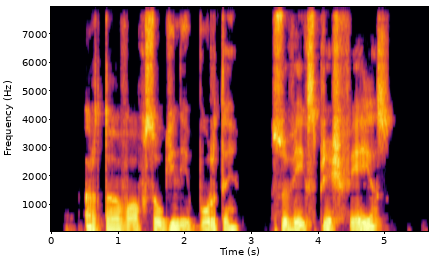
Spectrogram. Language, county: Lithuanian, Klaipėda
